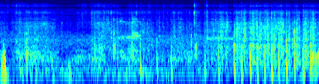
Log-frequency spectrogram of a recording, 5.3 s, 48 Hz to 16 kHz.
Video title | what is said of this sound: Luffa Garden 2016 | It's ready to be peeled. The sound of it sounds hollow.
